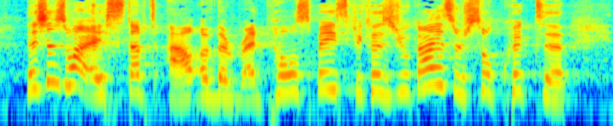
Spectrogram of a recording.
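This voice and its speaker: A woman talks fairly quickly with lively intonation over noticeable background noise. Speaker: panel guest. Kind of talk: heated debate.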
